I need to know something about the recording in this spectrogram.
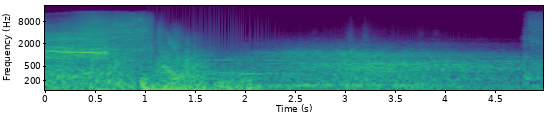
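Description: Glass-like debris shatters in a loud crash.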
